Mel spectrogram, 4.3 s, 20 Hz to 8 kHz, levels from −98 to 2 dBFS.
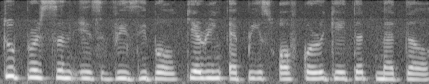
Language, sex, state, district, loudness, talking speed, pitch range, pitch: English, female, Nagaland, Kohima, -15 LUFS, 140 wpm, 215-235 Hz, 225 Hz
